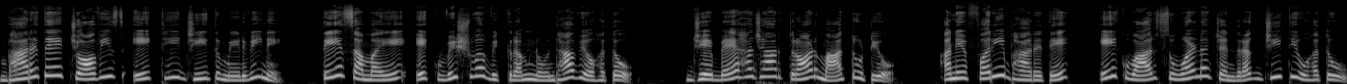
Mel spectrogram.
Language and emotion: Gujarati, neutral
